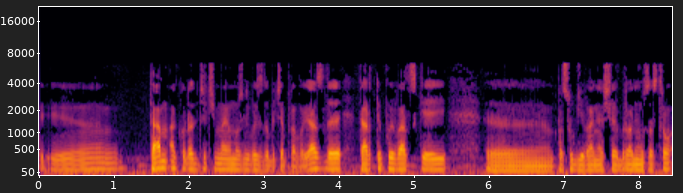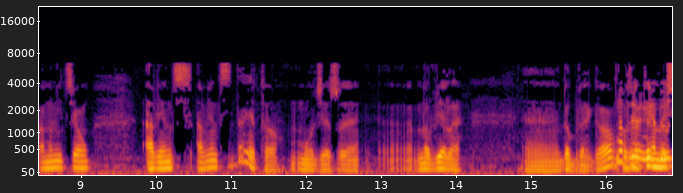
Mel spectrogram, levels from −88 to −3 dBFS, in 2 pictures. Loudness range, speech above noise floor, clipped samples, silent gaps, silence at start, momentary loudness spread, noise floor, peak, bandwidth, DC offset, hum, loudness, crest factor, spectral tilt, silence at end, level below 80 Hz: 2 LU; 21 dB; under 0.1%; none; 0 s; 13 LU; -45 dBFS; -4 dBFS; 6.6 kHz; under 0.1%; none; -25 LUFS; 20 dB; -7 dB/octave; 0 s; -40 dBFS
